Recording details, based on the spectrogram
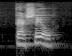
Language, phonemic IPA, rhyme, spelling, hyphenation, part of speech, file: Dutch, /pɛrˈseːl/, -eːl, perceel, per‧ceel, noun, Nl-perceel.ogg
- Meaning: 1. a parcel of land, a plot 2. building premises 3. a building 4. a lot in an auction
